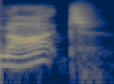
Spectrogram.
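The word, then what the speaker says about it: Naught: Hello to Citizen Not. Not is spelled N-A-U-G-H-T, like an Argonaut or an astronaut.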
